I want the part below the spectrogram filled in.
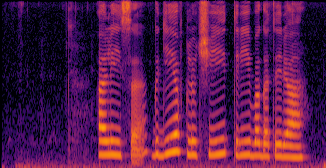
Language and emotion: Russian, sad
